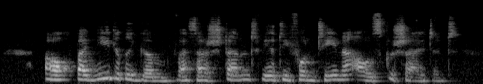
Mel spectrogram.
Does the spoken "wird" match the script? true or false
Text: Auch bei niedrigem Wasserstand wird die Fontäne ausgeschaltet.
true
